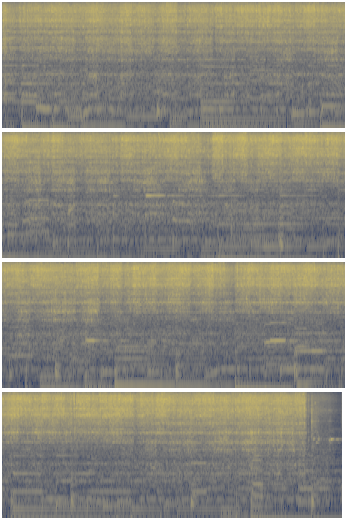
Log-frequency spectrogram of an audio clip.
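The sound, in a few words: cupped carbide cutter slicing wood on a lathe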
